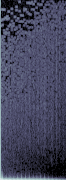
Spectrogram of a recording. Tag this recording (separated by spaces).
analog bd boom drum kick low monotribe percussion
